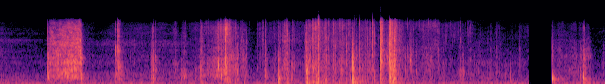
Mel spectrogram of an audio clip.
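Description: Plastic shrink-wrap being torn and peeled off a cardboard trading-card box, crinkling and rustling. There is a short rip about half a second in, then irregular sharp crackles, loudest about two to four seconds in.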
